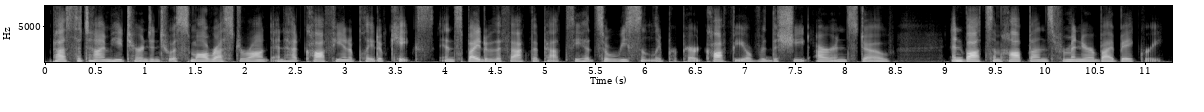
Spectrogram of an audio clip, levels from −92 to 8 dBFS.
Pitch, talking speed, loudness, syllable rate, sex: 185 Hz, 240 wpm, -22 LUFS, 6.1 syllables/s, female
